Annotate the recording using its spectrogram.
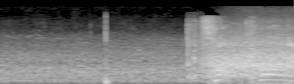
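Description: A ball is struck hard with a single thud.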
